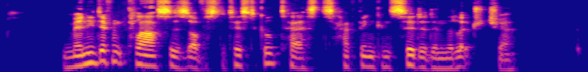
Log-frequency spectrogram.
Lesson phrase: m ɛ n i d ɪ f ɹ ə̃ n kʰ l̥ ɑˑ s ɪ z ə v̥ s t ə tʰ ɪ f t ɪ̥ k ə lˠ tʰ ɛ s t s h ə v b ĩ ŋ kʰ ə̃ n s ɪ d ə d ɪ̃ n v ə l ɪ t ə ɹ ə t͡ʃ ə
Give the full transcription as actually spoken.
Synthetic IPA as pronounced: m ɛ n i d ɪ f ɹ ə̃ n kʰ l̥ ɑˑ s ɪ z ə v̥ s t ə tʰ ɪ s t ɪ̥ k ə lˠ tʰ ɛ s t s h ə v b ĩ n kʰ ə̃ n s ɪ d ə d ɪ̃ n ð ə l ɪ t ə ɹ ə t͡ʃ ə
